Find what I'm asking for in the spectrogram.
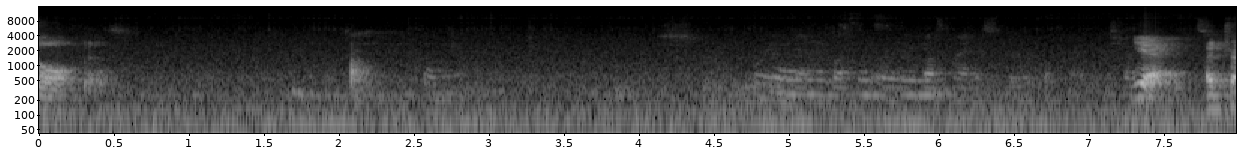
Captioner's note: background talking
